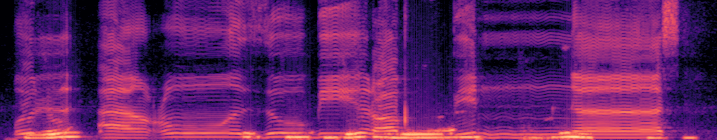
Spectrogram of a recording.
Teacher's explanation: zu za makhrajnya berada di antara dua gigi depan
